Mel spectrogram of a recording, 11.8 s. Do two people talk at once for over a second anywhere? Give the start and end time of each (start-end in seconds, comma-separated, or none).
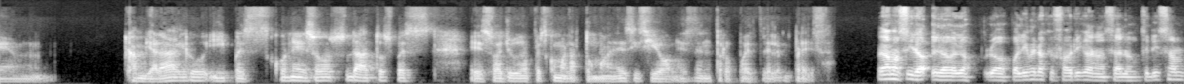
none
